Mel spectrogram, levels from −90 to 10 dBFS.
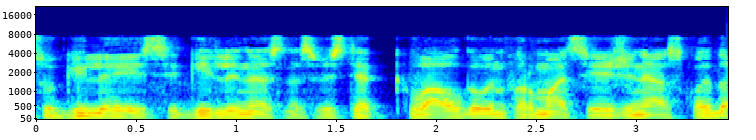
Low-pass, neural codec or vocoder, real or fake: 7.2 kHz; none; real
